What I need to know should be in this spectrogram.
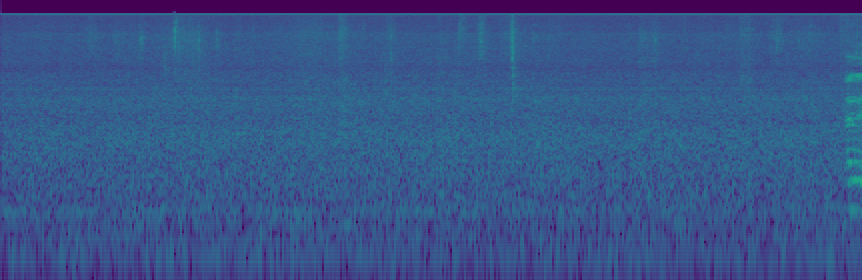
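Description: A man reads aloud from a book.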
